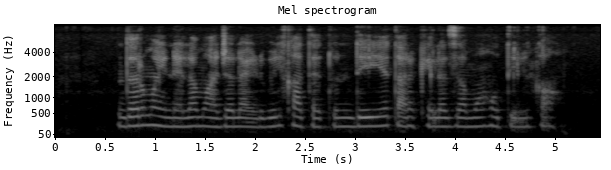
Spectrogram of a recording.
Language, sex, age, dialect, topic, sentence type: Marathi, female, 31-35, Standard Marathi, banking, question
